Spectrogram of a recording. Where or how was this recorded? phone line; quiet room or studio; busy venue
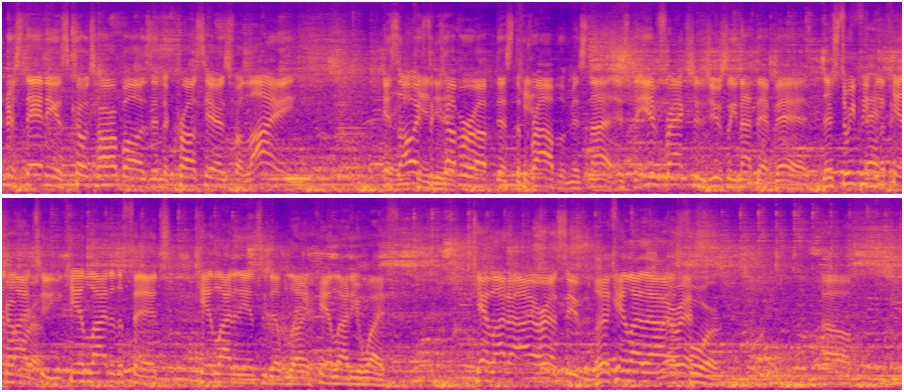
busy venue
